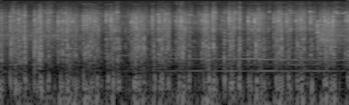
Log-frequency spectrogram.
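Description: Horse hooves clip-clop steadily in Elder Scrolls Online, a continuous quick galloping rhythm of soft thuds at low volume with a faint tonal hum underneath.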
